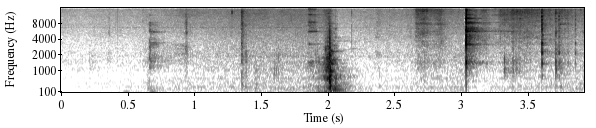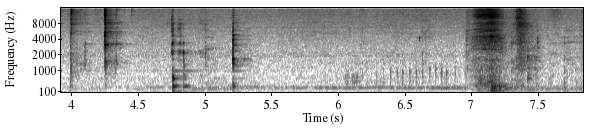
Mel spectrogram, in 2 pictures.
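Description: Small cut-glass bowl and metal spoon clinking and tapping against a plate as a crispy fried topping is tipped out onto a dish: one sharp knock about two seconds in, then a run of lighter taps and clinks, and a short scuffling noise near the end.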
